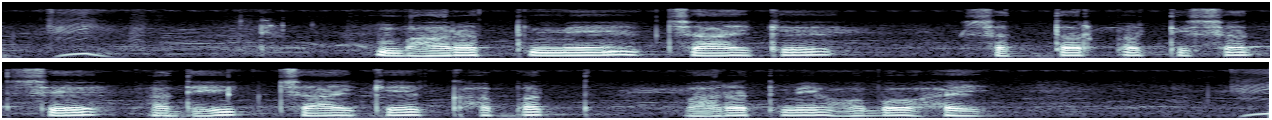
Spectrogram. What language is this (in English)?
Magahi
